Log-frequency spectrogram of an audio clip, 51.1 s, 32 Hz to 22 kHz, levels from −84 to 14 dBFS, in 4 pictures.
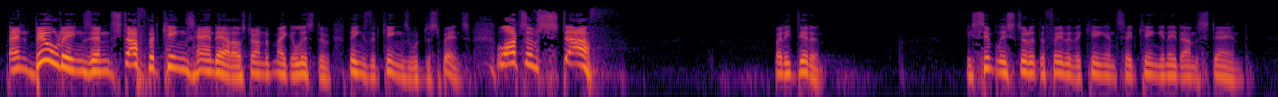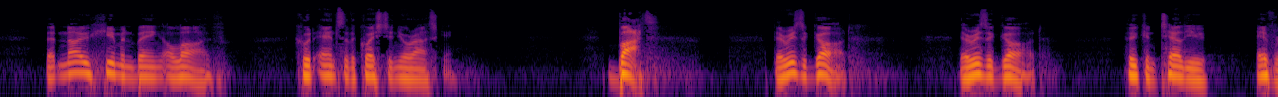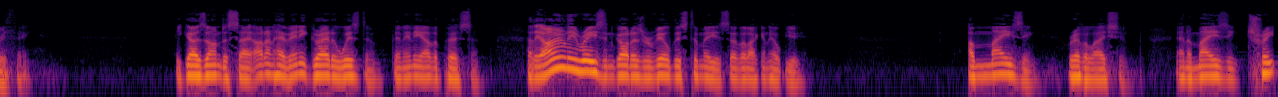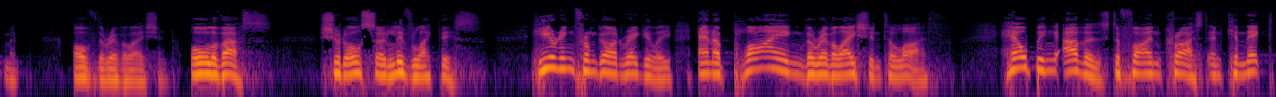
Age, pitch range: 40-59, 120-175 Hz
